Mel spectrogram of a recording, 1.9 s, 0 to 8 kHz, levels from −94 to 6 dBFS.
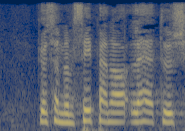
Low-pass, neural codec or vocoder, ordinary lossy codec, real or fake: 7.2 kHz; vocoder, 44.1 kHz, 128 mel bands every 512 samples, BigVGAN v2; none; fake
